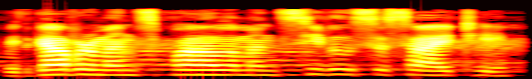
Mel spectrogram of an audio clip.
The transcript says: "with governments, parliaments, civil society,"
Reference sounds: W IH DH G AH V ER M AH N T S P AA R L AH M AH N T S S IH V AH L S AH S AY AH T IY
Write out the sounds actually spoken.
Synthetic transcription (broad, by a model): W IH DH G AH V ER M AH N T S P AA R L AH M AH N T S S IH V AH L S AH S AY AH T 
